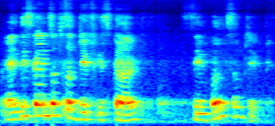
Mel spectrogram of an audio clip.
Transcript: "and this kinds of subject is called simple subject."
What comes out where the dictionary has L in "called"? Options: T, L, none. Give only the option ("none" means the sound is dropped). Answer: none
